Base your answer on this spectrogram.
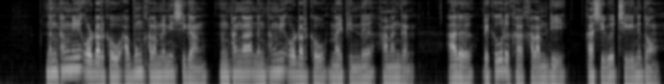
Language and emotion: Bodo, neutral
